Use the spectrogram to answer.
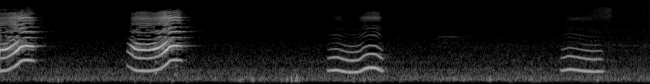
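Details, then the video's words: Four wavering, mewing calls from a pet talking parrot, the first two loud and rich, the later two thinner and softer, spaced roughly every one and a half seconds. "Talking Parrot"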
